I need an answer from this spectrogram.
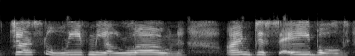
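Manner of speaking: high, drawn-out mock wail; mock crazed wail. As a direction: imitate a neighbour going crazy, high and stretched out. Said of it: "she goes crazy".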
